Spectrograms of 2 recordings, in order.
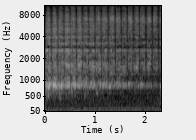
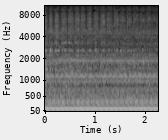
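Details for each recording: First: Hand-lapping valves by manual suction-cup tool with compound on a Gen V LT4 cylinder head (2017 Corvette Z07 build): quick even back-and-forth scratching whose tone changes, softening as the valve face and seat lap smooth. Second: Hand-lapping a valve on a Gen V LT4 cylinder head (2017 Corvette Z07 build) with compound and a suction-cup tool: gritty back-and-forth rasping, about three strokes a second, seat still rough; it gets quieter and changes tone as surfaces smooth.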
